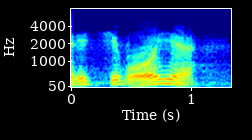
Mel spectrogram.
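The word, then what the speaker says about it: ретивое: Обратите внимание, на какой слог падает ударение. Именно ретевое.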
